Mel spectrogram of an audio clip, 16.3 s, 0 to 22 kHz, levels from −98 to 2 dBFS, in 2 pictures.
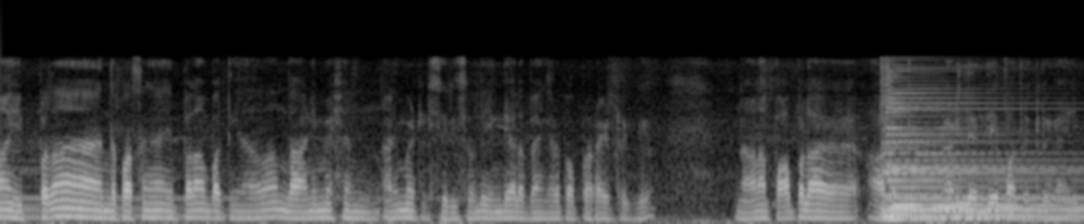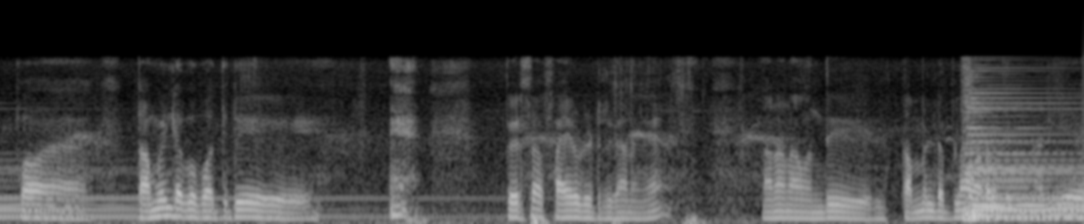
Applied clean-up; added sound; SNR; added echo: none; Acoustic guitar; 3 dB; none.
